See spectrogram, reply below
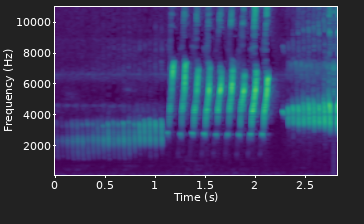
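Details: Pied Belgian canary in its 'campainha' bell song, meant to urge other canaries to sing and females into condition: a steady rapid trill, then a higher fast pulsed phrase, then a brighter high rattle.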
